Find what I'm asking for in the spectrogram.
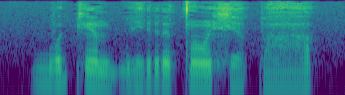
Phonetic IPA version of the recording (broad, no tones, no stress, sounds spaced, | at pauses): b ʊ kʲ ã b ɓ i̤ rʲ ɔ t ɔ̃ xʲ a̤ p a̤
